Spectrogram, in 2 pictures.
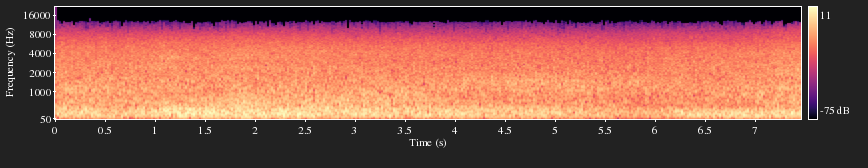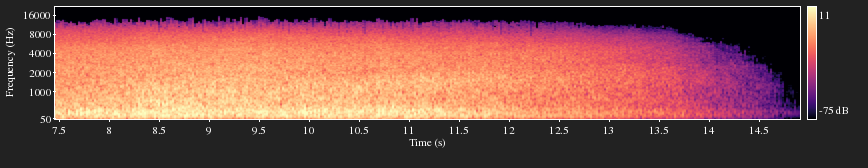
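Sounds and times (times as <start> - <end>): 
broad warm surf on pebble beach: 0.0 - 13.7.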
